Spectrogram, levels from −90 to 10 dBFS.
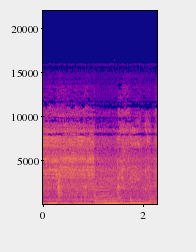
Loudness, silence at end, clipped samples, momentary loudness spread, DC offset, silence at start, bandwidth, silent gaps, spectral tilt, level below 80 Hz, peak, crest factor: -18 LUFS; 0 s; under 0.1%; 5 LU; under 0.1%; 0 s; 15.5 kHz; none; -2 dB/octave; -56 dBFS; -6 dBFS; 16 dB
